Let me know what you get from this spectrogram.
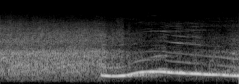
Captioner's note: audience laugh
